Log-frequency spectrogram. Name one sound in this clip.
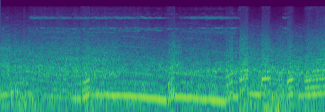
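A sports car engine drops in pitch as it slows for a bend.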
